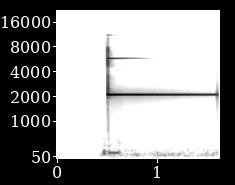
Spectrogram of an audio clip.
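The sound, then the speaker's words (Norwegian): Text message notification ding, a single bright chime struck once after a faint soft thump, then ringing on as a clear, steady high tone that slowly fades. “Tekstmelding fra Samira 2 MKA.”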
